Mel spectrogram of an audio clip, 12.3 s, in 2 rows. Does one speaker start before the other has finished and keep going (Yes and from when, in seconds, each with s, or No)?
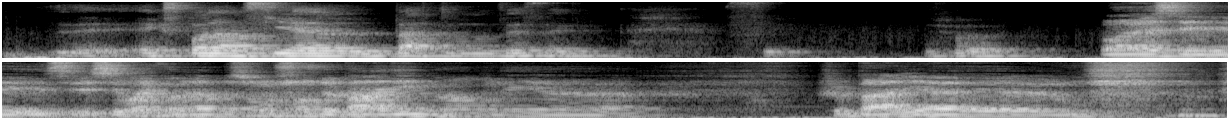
No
